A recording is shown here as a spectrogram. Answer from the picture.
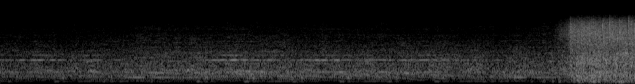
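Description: Faint, muffled sound from a water-soaked broadcast microphone that is not working, with some steady tones, then a sudden loud burst of hissing static about five and a half seconds in.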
